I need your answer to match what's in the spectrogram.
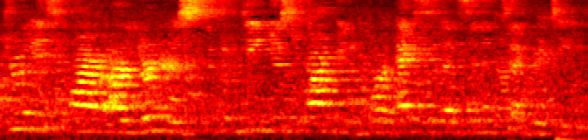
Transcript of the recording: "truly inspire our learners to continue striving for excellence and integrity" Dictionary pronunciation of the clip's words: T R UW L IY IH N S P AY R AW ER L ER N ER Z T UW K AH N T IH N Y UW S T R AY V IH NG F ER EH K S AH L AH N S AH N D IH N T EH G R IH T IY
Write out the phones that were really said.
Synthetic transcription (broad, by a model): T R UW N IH S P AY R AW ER L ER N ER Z T UW K AH N T IH N Y UW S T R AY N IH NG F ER EH K S AH L AH N S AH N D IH N T EH G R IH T IY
